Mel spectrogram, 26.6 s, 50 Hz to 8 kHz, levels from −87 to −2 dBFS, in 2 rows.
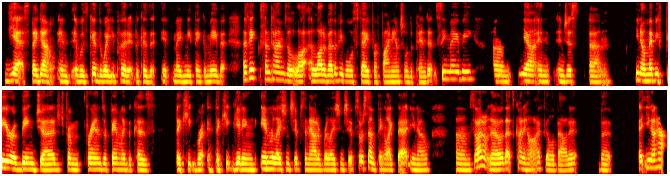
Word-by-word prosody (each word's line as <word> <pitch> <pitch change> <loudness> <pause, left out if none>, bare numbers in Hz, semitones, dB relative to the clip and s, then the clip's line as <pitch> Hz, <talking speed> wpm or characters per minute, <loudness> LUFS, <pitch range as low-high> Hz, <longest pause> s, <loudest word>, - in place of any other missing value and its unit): Yes, 180 +1 +4
they 175 -1 +5
don't, 170 -1 +3
and 165 -2 -3
it 180 - -1
was 160 -1 -1
good 185 +2 +2
the 170 - 0
way 165 -1 +5
you 160 +1 -1
put 170 +2 +3
it - - -1
because 160 0 -2
it - - -6
it 170 -1 -5
made 165 -2 -2
me 160 0 -1
think 160 -1 -5
of 165 - -4
me, 165 +1 0
but, - - -4 0.3
I 215 - +1
think 260 +2 +6
sometimes 220 -4 -3
a 175 - +4
lot 165 0 +1
a - - +4
lot 180 0 +6
of 175 -1 +2
other 170 +2 +2
people 175 -3 -3
will 160 - -3
stay 160 0 0
for 160 0 -7
financial 155 +1 -4
dependency 150 +8 -3
maybe, 225 0 -2 0.4
um 165 -1 -3
yeah, 185 -2 +3
and 165 -1 -4 0.2
and 175 -2 -2
just, 165 0 -2 0.2
um, 160 0 -4 0.5
you 210 - -1
know, 190 -3 +4
maybe 185 +1 +3
fear 195 +3 +6
of 170 -2 +5
being 170 -2 +4
judged 155 -1 +1
from 160 -2 -3
friends 170 -1 +2
or 165 - -1
family 165 0 0
because 155 -1 -3 0.4
they 165 - +4
keep 160 +1 -4
re 160 -1 +1 0.2
they 160 - +3
keep 170 +4 -6
getting 160 -2 +2
in 180 -1 +4
relationships 165 -1 +1
and 165 - -2
out 155 0 +2
of 155 -1 -4
relationships, 160 0 -3
or - - -1
something 165 - -2
like 155 - -3
that, - - 0
you 165 -1 -3
know? 155 +1 -4 0.5
Um, 160 -1 -2
so, 155 +7 -2
I 245 - +6
don't 260 -3 +1
know, 165 +1 +3
that's - - 0
kind 190 -3 -3
of 170 - -2
how - - -3
I 180 +2 -3
feel 180 -4 -4
about 145 0 -4
it, 160 +1 -3 0.4
but, 155 -2 -5 0.6
uh, - - +6
you 225 - 0
know 215 -1 +4
how 230 +1 +2
165 Hz, 205 wpm, -24 LUFS, 160-180 Hz, 0.6 s, think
